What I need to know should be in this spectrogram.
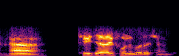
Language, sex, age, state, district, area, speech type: Bengali, male, 18-30, West Bengal, Jhargram, rural, conversation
